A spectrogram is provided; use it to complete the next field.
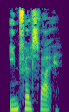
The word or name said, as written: INDFALDSVEJE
